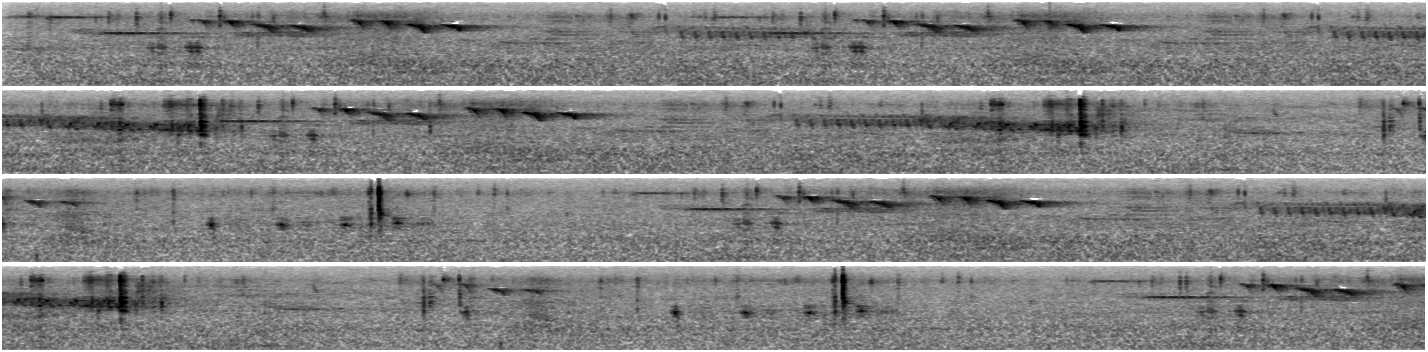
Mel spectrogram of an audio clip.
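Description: Songbirds singing: short phrases of high chirps repeating every few seconds, with some lower sweeping notes and a few sharp clicks between them, over a faint steady outdoor background noise.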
